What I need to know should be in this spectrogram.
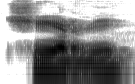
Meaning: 1. alternative form of че́рвы (čérvy, “hearts”) 2. inflection of червь (červʹ): nominative plural 3. inflection of червь (červʹ): inanimate accusative plural
- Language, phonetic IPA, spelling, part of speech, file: Russian, [ˈt͡ɕervʲɪ], черви, noun, Ru-черви.ogg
